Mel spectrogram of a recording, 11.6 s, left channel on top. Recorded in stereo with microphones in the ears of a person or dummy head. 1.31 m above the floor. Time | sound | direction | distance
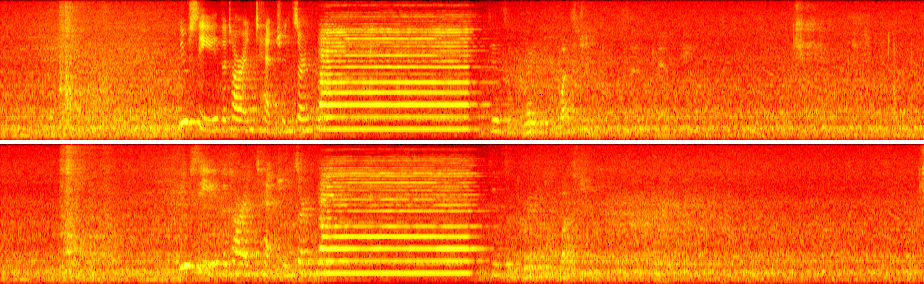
0.7 | an explosion | 65° left (ahead or behind) | 2.5 m
2.2 | a woman speaking | 40° left (ahead or behind) | 0.9 m
4.0 | a violin | 35° left (ahead or behind) | 0.6 m
6.0 | a man speaking | 50° left (ahead or behind) | 1.0 m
